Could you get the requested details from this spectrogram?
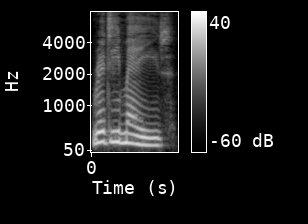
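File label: "ready-made", British English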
